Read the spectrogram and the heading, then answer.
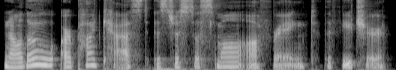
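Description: A woman reading scripted podcast narration in a measured, reflective way. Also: medium pitch, vocal fry.

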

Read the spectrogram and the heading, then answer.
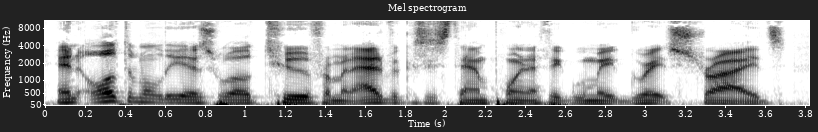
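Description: Rambling male podcast host of Greek origin, bright tone, dry close sound. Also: lowish voice, fast talker, no room sound. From Greece. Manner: rambling, lots of fillers and repeats. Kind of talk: casual podcast chat.

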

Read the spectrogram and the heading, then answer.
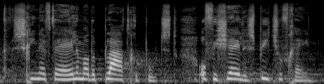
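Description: An actress in a Dutch radio play, playing a sharp, cynical researcher who is sardonic, wordy and needling. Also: female voice, a little high, brisk. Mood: dry, wary. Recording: long reverb, music underneath.

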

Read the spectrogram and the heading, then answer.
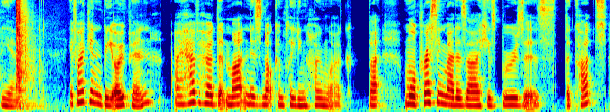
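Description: A woman's voice: on the high side, a little slow, creaky, a little mellow. A woman with an Australian accent playing a concerned, polite but insistent school counsellor in a radio drama. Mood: careful, concerned.

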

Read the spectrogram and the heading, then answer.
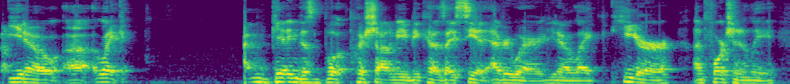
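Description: A man hosting a podcast, asking questions in a halting way with many restarts. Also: lowish voice. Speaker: podcast host. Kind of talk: casual interview. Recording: echoey room.

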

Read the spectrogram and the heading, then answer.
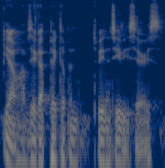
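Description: Man, very low voice, film producer, casual interview, rambling, filler-heavy. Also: racing. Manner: relaxed, rambling with many fillers.

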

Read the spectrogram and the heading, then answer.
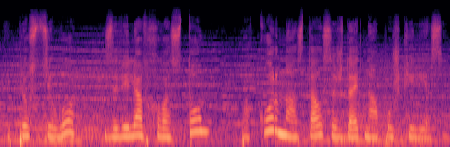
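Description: A woman narrating a children's story in a measured, expressive way, drawing out words for dramatic effect. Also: medium pitch, music in the background.

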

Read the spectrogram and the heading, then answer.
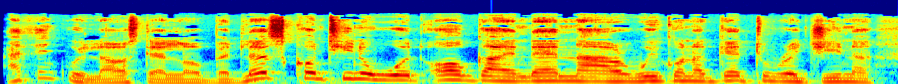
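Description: A man's voice: a little high, animated, fast talker. A man hosting a live radio interview, rambling with many fillers and repeating himself. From South Africa. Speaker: radio show host.

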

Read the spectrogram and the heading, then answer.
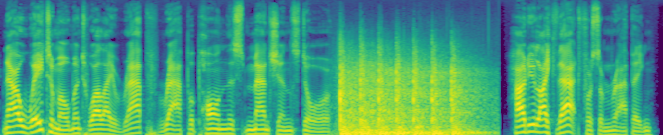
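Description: An actor playing a morose, pompous schoolboy with florid, wordy gothic diction in a comic radio play. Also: male voice, mid-range voice, animated, a little slow, long pauses, loud music behind the voice, lightly acted. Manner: pompous, wordy, hesitant when flustered.

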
